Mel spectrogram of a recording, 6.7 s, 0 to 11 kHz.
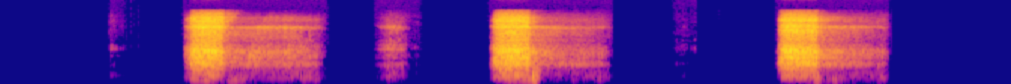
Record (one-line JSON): {"exhalation_length": "6.7 s", "exhalation_amplitude": 22951, "exhalation_signal_mean_std_ratio": 0.29, "survey_phase": "beta (2021-08-13 to 2022-03-07)", "age": "18-44", "gender": "Female", "wearing_mask": "No", "symptom_runny_or_blocked_nose": true, "symptom_sore_throat": true, "symptom_onset": "6 days", "smoker_status": "Never smoked", "respiratory_condition_asthma": false, "respiratory_condition_other": false, "recruitment_source": "Test and Trace", "submission_delay": "2 days", "covid_test_result": "Negative", "covid_test_method": "RT-qPCR"}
